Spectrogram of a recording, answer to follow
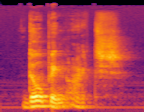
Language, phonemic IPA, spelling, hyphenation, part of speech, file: Dutch, /ˈdoː.pɪŋˌɑrts/, dopingarts, do‧ping‧arts, noun, Nl-dopingarts.ogg
- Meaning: doctor specialised in administering doping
